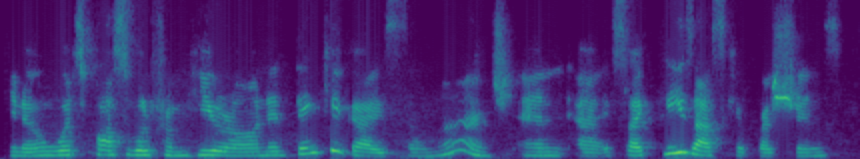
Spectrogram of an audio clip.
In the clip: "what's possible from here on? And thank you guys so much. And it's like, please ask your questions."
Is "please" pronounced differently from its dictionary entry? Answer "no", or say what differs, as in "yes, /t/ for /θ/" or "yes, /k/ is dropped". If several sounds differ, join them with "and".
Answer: no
